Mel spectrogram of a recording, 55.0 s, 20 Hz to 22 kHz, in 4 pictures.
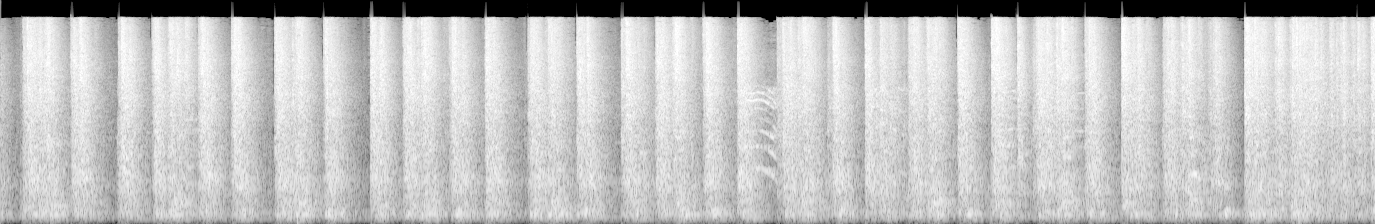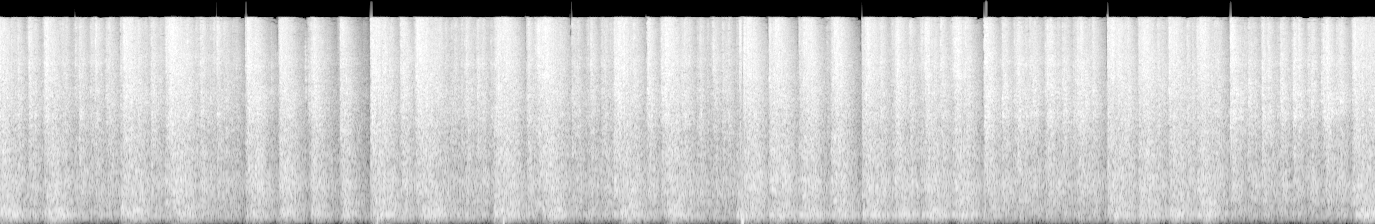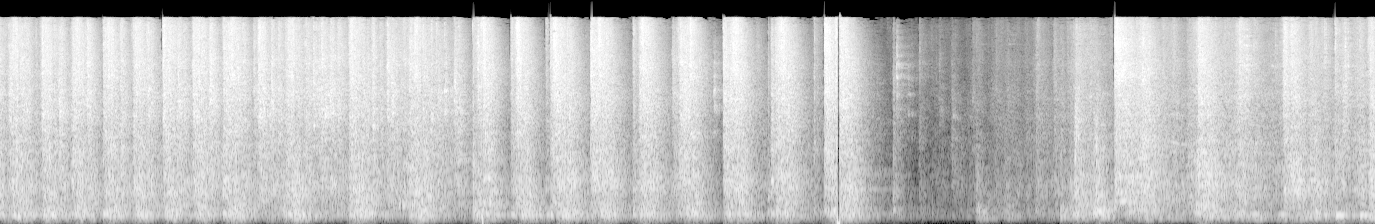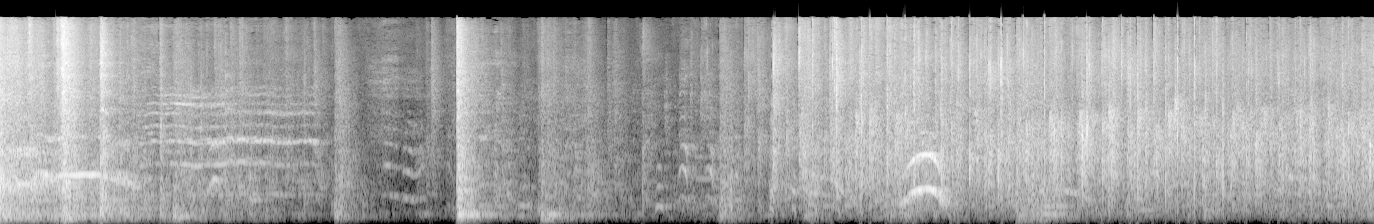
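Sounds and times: drumming on metal trash cans: 0.0s - 43.6s.

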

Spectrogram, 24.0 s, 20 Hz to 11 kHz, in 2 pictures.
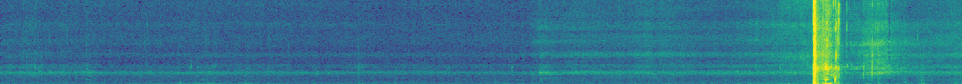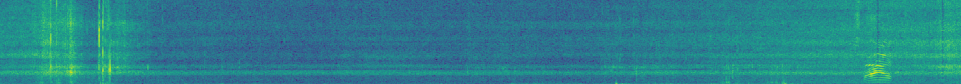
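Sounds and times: water splashing against camera: 10.2s - 11.0s.

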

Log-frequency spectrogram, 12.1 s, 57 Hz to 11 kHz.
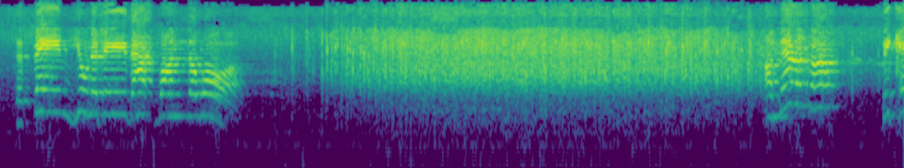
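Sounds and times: large crowd applauding: 3.9s - 10.4s.

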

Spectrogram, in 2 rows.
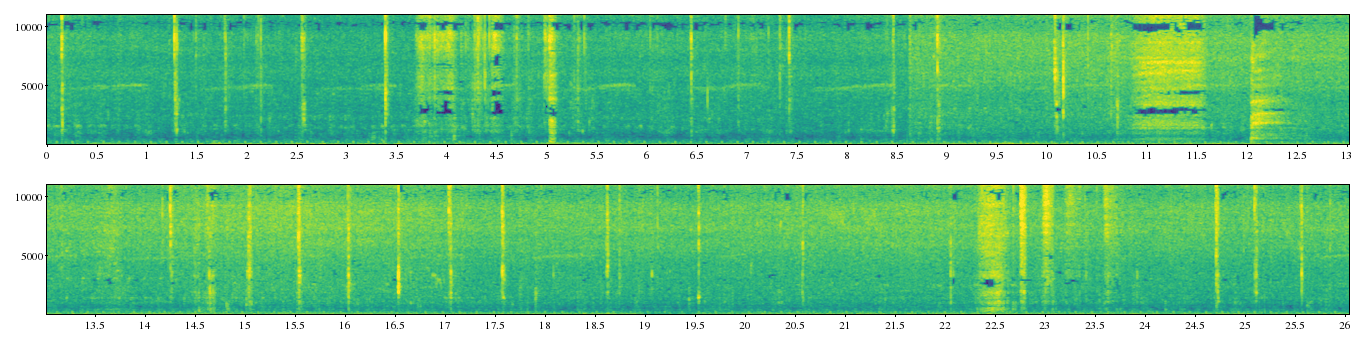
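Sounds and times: wind rumble on microphone: 7.9s - 19.1s.

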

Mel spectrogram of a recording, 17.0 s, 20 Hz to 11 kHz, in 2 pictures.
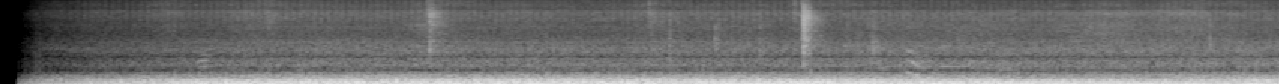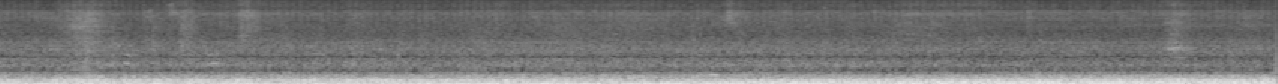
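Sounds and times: low rumble inside moving train: 0.2s - 17.0s.

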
